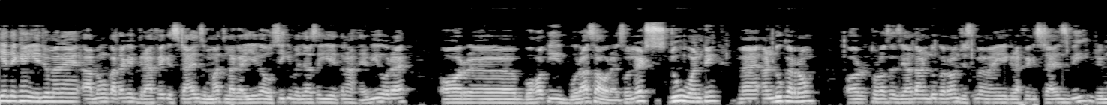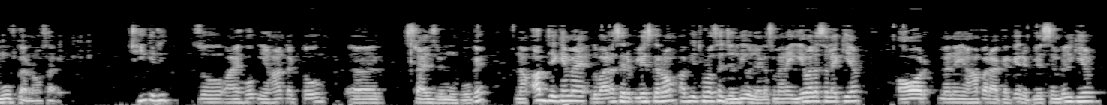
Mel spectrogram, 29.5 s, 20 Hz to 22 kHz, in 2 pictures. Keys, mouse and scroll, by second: 0.5 click, 0.8-1.5 alt+scroll up 1, 4.5 alt+scroll up 1, 4.7 alt+scroll down 1, 9.0 alt+scroll down 1, 10.5 ctrl+z, 19.5 ctrl+z, 20.8 space, 21.1 click, 21.3 space, 22.7 click, 26.6 click.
